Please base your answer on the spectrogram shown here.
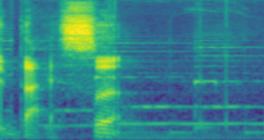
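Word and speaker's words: です: In polite speech would be des. As a reminder again, the su and then the is barely heard, if at all in this case usually, because it's at the end, usually because of its copula at the end of the sentence, and it has an unvoiced consonant before it.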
